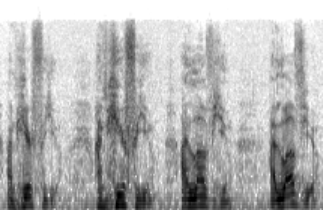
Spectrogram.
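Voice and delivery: low, gentle reassurance with small pauses; tender father. Acted. Father's comforting words repeated.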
